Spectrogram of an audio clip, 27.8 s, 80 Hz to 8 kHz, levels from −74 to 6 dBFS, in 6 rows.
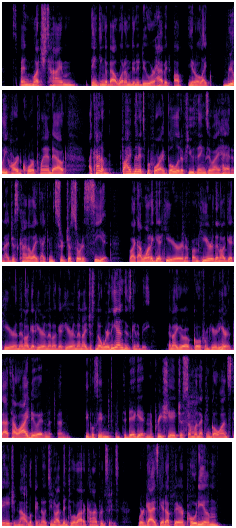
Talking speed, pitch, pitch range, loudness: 285 wpm, 120 Hz, 110-130 Hz, -19 LUFS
